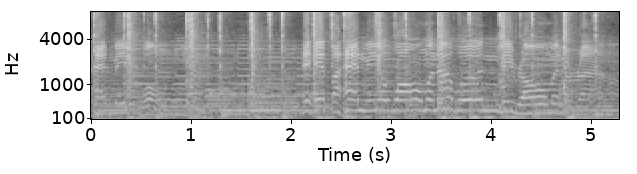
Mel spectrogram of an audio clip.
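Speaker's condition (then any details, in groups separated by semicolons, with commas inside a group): No condition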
